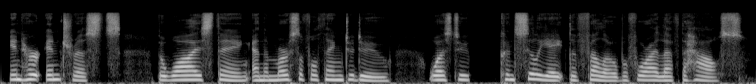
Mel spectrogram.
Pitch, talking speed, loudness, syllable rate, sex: 200 Hz, 175 wpm, -19 LUFS, 5.3 syllables/s, female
